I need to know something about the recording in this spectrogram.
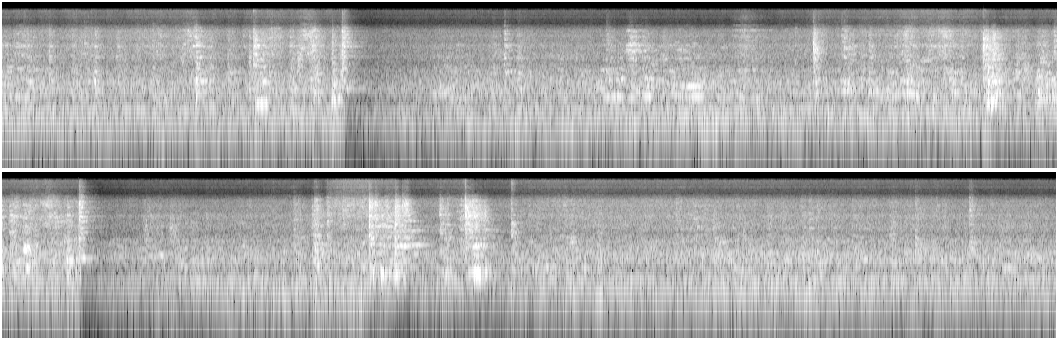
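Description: An extractor fan hums steadily.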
